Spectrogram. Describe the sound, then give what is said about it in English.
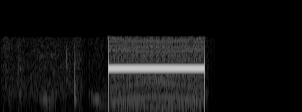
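An answering machine beeps after the outgoing greeting: a single steady, fairly high electronic tone lasting about half a second, loud and clear against silence. “We're not in the office right now, or we're on the phone at the tone. Please leave your name and number, and we'll get back to you as soon as possible.”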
